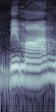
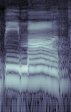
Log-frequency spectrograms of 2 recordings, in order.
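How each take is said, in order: First: "बीमार" as bemaar, first vowel e; wrong e sound. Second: "बीमार" lower, as beemaar; correct long ee. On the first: Teacher showing the mistake, "बीमार" as bemaar. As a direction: swap the ई of "बीमार" for ए. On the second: Teacher correcting pupils, "बीमार" with long ee. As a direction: hold the first vowel of "बीमार" as ई. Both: Shown as a demonstration. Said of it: "बीमार नहीं".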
